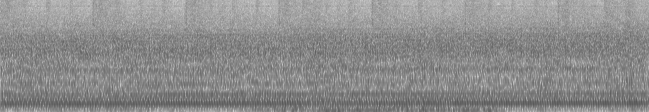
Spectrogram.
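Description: A Land Rover Defender engine in a roleplay driving game runs steadily, a loud continuous drone with a strong low tonal hum that holds throughout without clear revving surges.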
